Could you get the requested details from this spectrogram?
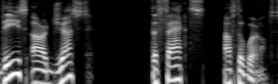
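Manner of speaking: very slow, emphatic, with these and facts stressed.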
